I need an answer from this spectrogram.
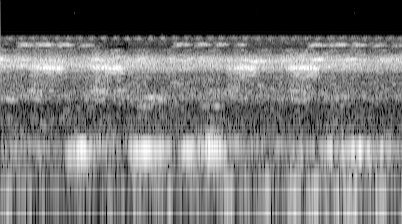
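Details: Outside a residence, insects keep up a continuous shrill buzz. Clear piping pulses rise above it only every couple of seconds, and a soft lower hum sits underneath.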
